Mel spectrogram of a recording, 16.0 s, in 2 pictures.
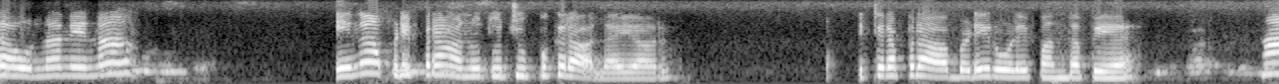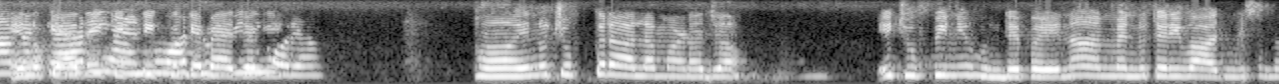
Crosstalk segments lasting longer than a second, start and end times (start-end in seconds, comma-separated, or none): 8.1-9.8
